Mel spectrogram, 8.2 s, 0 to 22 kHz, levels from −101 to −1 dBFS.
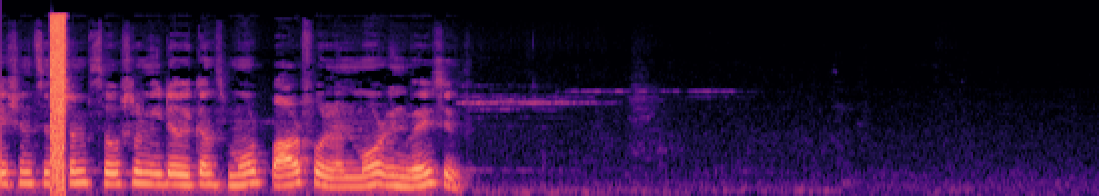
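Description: From 0.37 to 0.48 s, a burst of loud, harsh broadband noise replaces the speech for about a tenth of a second. This is samples built from the wrong bytes: the reader assembled each sample from misaligned or swapped bytes, so the rapidly fluctuating low-order bits landed in the most significant position and turned ordinary waveform detail into loud noise.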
